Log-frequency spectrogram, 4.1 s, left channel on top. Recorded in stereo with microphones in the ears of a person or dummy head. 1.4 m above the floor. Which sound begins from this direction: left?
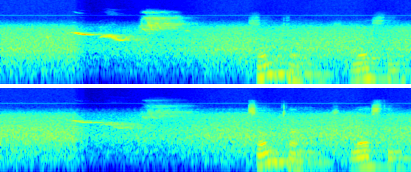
A bird, at 0.5 s.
